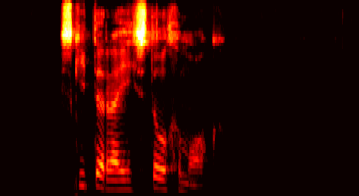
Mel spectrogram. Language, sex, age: Afrikaans, male, 22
